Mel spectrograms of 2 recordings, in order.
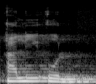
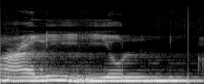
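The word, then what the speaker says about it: العلي: সাথে ইউল আলিউল আলিউল এখানে অনেকজনে ভুল করে আলিউল আলিউল বলা যাবে না আলিউল ওয়াহুয়াল আলিয়ুল আ গলা চাপতে হবে জিম মিলবে মিমের সাথে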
